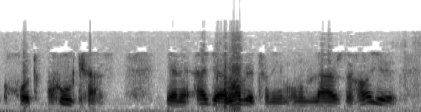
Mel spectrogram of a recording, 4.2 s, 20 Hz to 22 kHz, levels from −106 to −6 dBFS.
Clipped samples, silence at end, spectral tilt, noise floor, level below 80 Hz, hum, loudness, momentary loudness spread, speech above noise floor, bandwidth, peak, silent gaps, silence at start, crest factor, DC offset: under 0.1%; 0.25 s; -6 dB/octave; -40 dBFS; -50 dBFS; none; -14 LUFS; 11 LU; 27 dB; 8 kHz; 0 dBFS; none; 0.05 s; 14 dB; under 0.1%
